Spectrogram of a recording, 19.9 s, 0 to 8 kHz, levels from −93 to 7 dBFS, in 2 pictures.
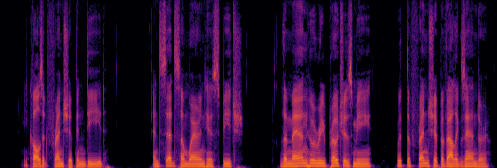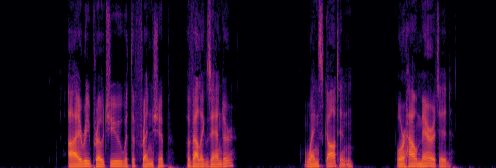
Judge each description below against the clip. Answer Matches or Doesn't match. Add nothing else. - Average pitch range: Doesn't match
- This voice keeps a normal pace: Doesn't match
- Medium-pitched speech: Doesn't match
